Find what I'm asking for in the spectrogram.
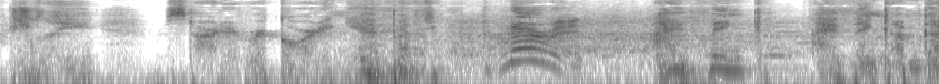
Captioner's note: shouting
